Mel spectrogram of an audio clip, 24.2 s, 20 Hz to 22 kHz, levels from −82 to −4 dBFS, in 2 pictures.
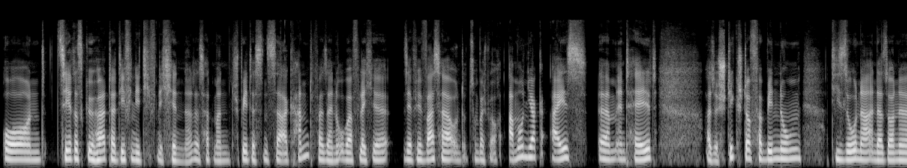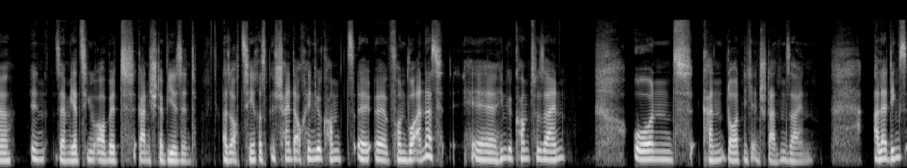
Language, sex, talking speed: German, male, 155 wpm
